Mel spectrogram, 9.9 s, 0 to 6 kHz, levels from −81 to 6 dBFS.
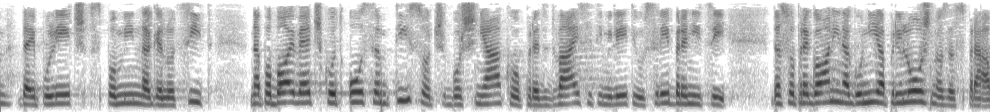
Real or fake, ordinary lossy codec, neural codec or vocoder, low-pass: real; none; none; 5.4 kHz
